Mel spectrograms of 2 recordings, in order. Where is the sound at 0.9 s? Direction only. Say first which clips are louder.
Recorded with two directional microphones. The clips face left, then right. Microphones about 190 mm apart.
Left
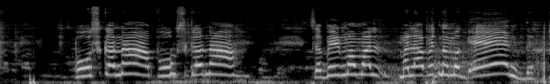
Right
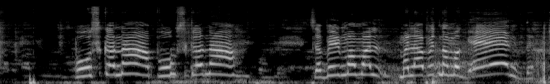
Left 2 dB; 10° left (ahead or behind).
